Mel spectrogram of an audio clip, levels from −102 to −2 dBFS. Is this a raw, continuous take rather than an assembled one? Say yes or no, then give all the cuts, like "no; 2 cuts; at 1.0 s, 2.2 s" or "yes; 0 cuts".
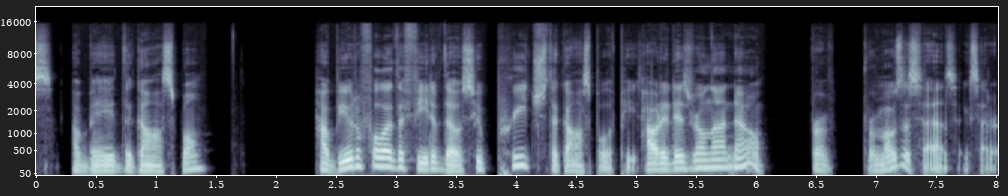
no; 2 cuts; at 2.1 s, 5.0 s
